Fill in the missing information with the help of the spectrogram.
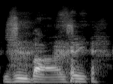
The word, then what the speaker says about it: Szoboszlai: Szoboszlai.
